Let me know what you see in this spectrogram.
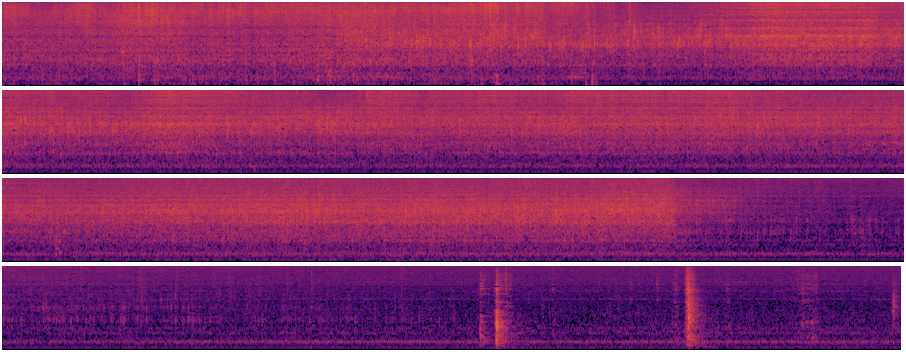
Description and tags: Boiling water (Xlr)
elements, xlr, water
